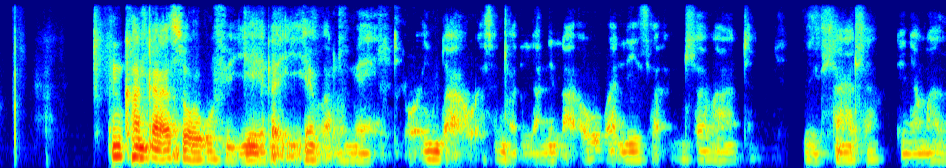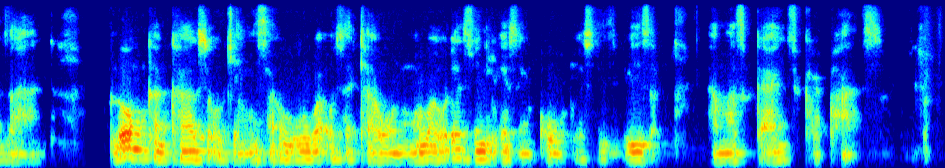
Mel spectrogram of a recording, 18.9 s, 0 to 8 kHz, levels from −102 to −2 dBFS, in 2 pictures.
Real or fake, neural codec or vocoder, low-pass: fake; codec, 16 kHz, 2 kbps, FunCodec, trained on Chinese and English, 25 frames a second; 7.2 kHz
